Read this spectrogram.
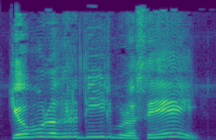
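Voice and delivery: high, loud indignant yell; angry shout. A narrator's reading. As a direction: yell a scolding across the room. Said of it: "Bağırdı Irazca". (öfkeyle, tiz sesle bağırma)

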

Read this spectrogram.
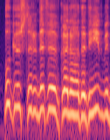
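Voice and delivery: high gushing woman's voice; Mildred. A narrator's reading. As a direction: gush like an excited wife. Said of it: "diye Mildred haykırdı".

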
